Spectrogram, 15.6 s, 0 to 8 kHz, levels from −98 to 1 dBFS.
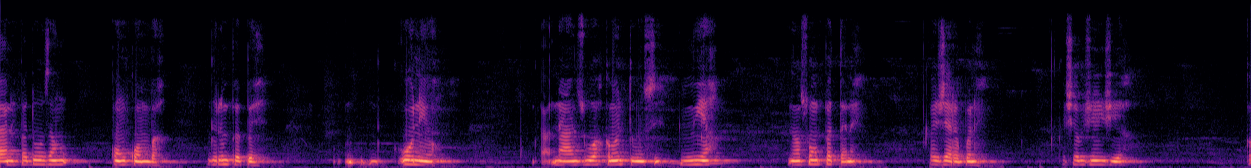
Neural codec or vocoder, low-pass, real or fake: none; 7.2 kHz; real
